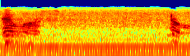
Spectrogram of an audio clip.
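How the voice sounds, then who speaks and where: An actor playing a mysterious, remorseless stranger who speaks in stilted, formal phrases in a 1970s radio drama. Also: male voice, slow, natural voice. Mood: cold, formal. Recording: noisy, muffled old radio recording.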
